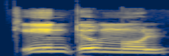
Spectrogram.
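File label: "kintum" plural, Archi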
